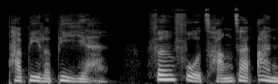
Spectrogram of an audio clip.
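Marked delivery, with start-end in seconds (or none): none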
